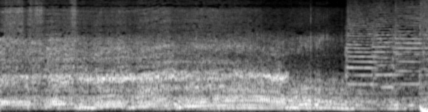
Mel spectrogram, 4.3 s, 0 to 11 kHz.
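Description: The 1968 Dodge Charger's Mopar 440 V8 pulling away under throttle, its pitch rising and falling as it accelerates. Music comes in about three and a half seconds in.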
